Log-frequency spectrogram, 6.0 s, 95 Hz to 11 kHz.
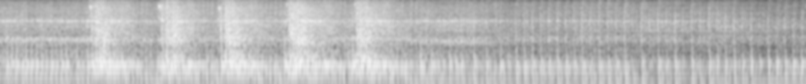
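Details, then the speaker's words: Yamaha YFZ450 quad after rebuild with starter clutch repaired: single rev with heavy thumping bursts about twice a second, then rapid idle patter; owner dislikes the noise, cause unknown, otherwise running pretty good. "See, I don't like that noise it makes right there."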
